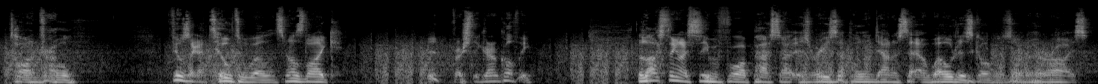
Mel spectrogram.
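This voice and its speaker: Man as a very gravelly, roguish private eye. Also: mid-range voice, noisy background, natural voice. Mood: weary, wry. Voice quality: gravelly, husky. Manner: wry, world-weary wisecracking. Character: gruff, roguish, hard-drinking male private investigator narrator. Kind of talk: noir audio drama narration and dialogue.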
